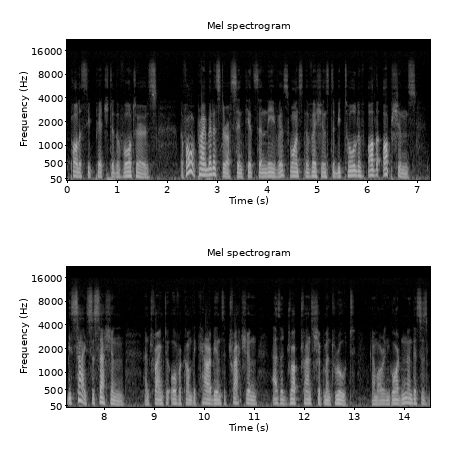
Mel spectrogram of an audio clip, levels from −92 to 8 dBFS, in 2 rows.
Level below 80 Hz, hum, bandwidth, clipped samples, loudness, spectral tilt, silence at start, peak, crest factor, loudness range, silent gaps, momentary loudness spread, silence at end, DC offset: -52 dBFS; none; 12.5 kHz; under 0.1%; -29 LUFS; -7 dB/octave; 0.05 s; -6 dBFS; 22 dB; 2 LU; none; 8 LU; 0 s; under 0.1%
